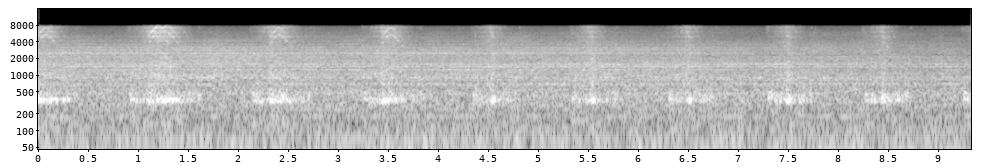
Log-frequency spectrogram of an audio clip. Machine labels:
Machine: slide rail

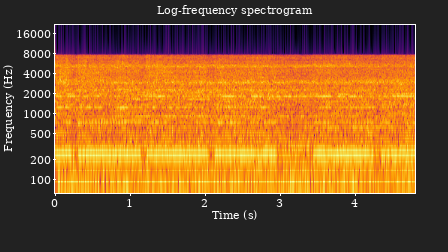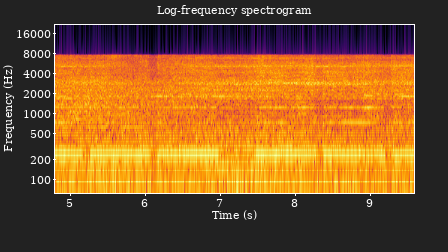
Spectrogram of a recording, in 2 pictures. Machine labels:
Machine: slide rail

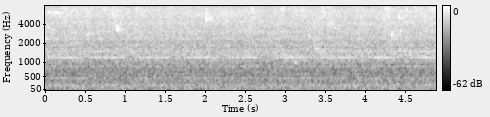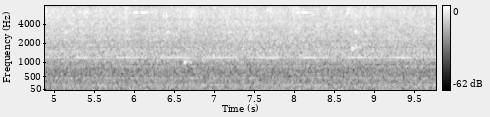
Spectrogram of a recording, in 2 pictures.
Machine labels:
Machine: pump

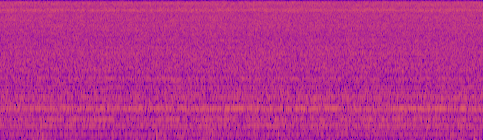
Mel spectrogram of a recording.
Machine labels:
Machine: fan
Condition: normal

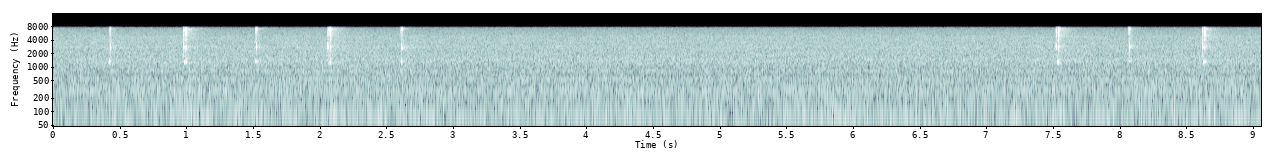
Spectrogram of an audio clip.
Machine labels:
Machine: valve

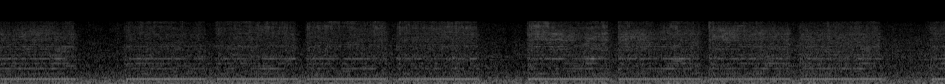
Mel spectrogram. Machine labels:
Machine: slide rail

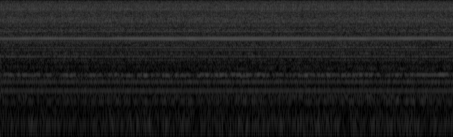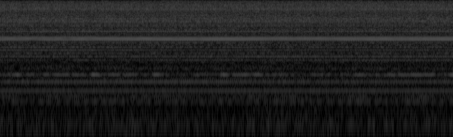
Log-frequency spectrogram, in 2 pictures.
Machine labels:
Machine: pump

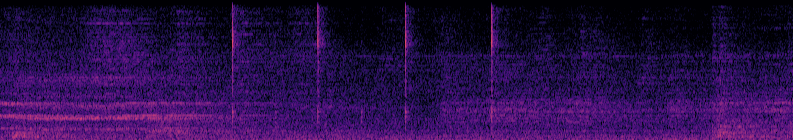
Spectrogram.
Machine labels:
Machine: valve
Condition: normal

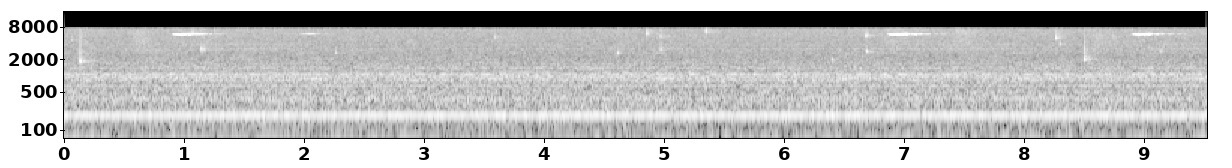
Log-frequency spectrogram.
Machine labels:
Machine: pump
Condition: normal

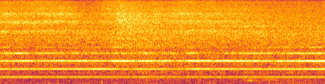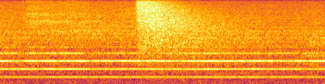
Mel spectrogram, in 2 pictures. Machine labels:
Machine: fan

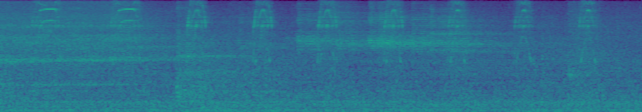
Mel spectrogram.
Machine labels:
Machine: slide rail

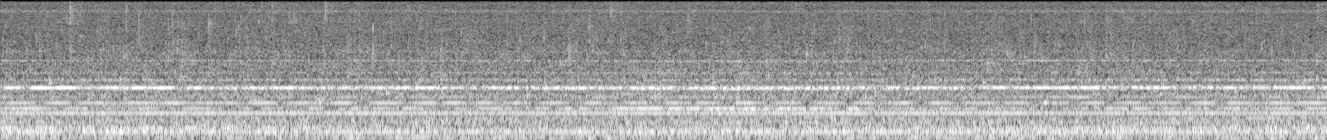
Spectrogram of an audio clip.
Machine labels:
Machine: pump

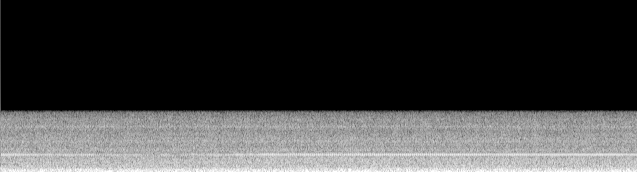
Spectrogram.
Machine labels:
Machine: pump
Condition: normal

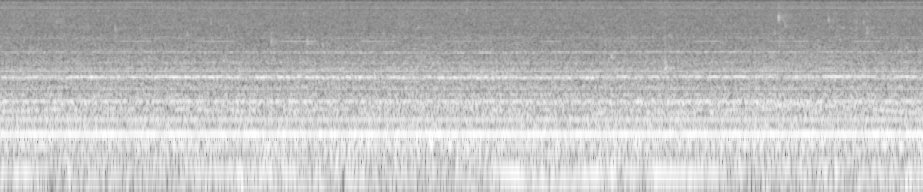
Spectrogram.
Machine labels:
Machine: pump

